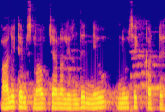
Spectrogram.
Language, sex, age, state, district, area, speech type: Tamil, male, 30-45, Tamil Nadu, Krishnagiri, rural, read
